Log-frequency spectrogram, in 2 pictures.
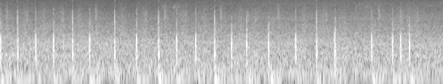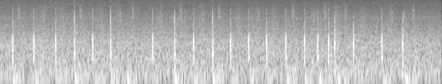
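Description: Fast footsteps tap on hard ground as a man runs.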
